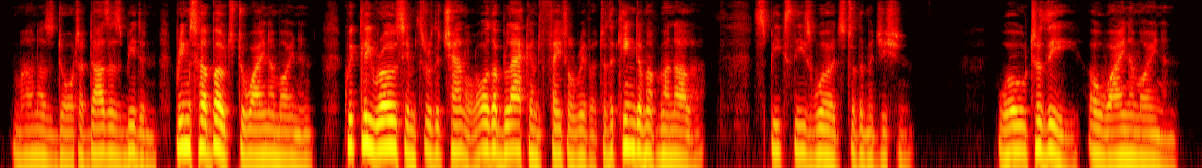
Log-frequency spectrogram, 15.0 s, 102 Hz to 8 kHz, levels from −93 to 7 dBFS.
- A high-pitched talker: No, medium, 140 Hz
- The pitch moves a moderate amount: Yes, average, 3.2 semitones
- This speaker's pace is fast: No, average, 150 wpm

